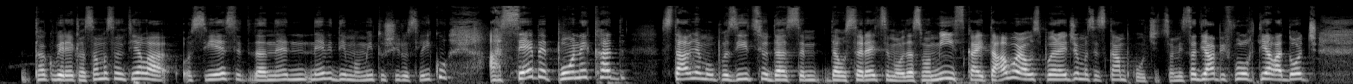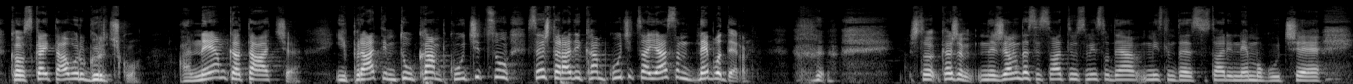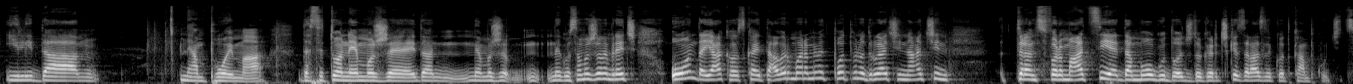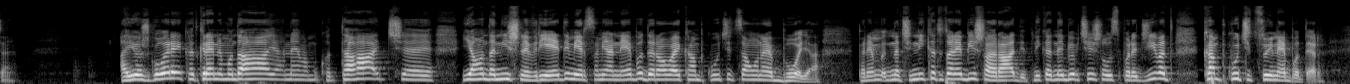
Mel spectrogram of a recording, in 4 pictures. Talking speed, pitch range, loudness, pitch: 175 wpm, 200-255 Hz, -16 LUFS, 225 Hz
